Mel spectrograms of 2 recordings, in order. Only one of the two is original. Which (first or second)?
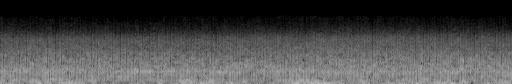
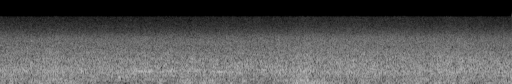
second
